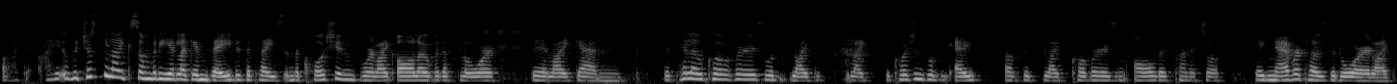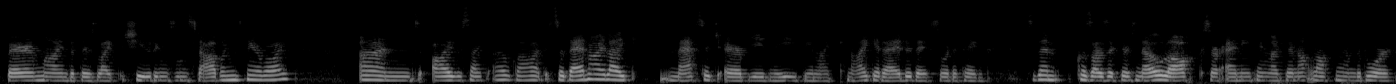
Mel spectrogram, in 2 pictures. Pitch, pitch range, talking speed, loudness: 190 Hz, 180-210 Hz, 220 wpm, -33 LUFS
